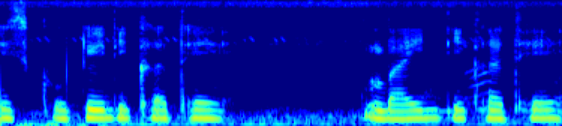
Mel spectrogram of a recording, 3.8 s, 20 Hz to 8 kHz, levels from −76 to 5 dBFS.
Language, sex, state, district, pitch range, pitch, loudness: Chhattisgarhi, male, Chhattisgarh, Bilaspur, 145-150 Hz, 150 Hz, -35 LUFS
